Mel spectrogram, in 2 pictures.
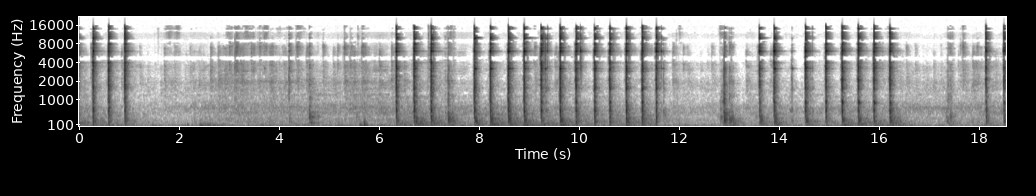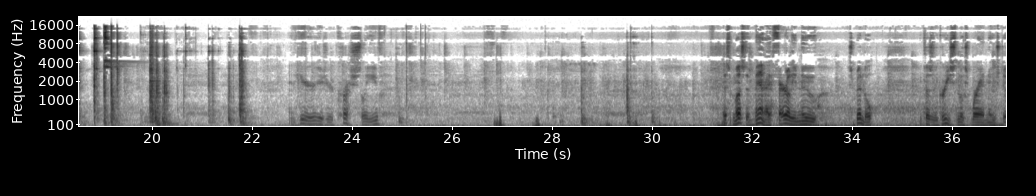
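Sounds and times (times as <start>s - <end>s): hammer striking steel punch: 6.4s - 11.8s, 18.2s - 20.1s
short metallic ring: 18.8s - 20.0s.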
